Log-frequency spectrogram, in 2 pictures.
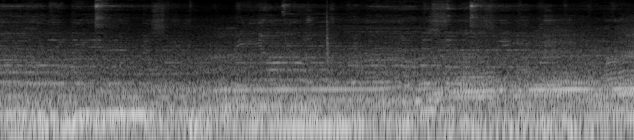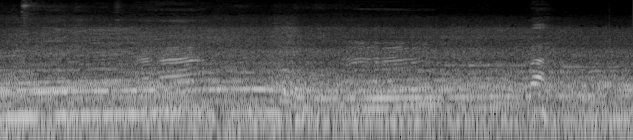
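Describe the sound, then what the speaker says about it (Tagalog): A car drives through the longest tunnel in Riyadh, its engine and road roar sustained and loud throughout, with people talking inside the cabin over the steady rumble. "Ito na ang pinakamahabang tunnel sa Riyadh."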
